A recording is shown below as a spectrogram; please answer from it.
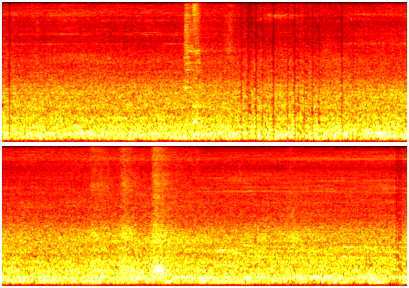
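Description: Steady low outdoor rumble, with brief hissy rustles about three seconds in and again around eight seconds in.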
